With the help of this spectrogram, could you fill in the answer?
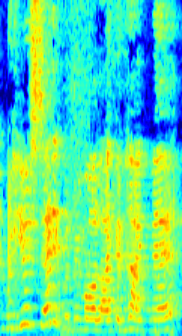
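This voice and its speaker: A high-voiced, genteel British woman. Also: lively intonation, normal speed, fairly bright tone, a little hiss or hum. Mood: light, inquiring. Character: genteel, anxious but playful female apocalypse survivor. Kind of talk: British radio drama acting.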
